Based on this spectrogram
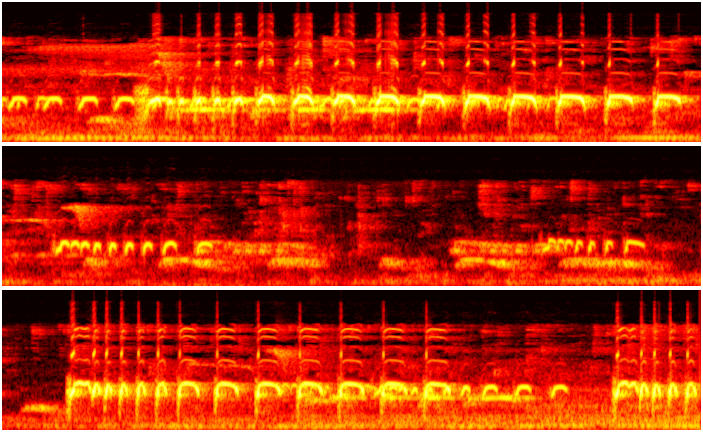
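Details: Local zebra doves singing as a lure to make other doves sing: loud, dense runs of rapid rolling coo notes, a quieter middle section of softer phrases and chirps, then another strong burst.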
